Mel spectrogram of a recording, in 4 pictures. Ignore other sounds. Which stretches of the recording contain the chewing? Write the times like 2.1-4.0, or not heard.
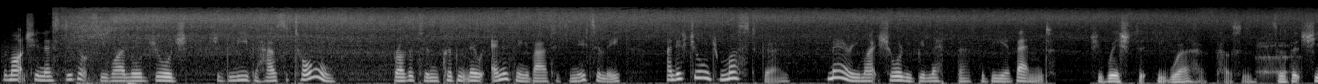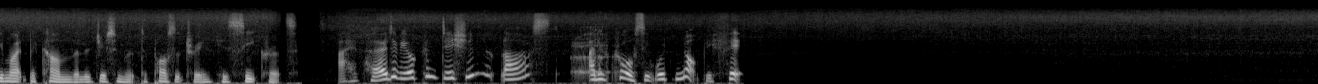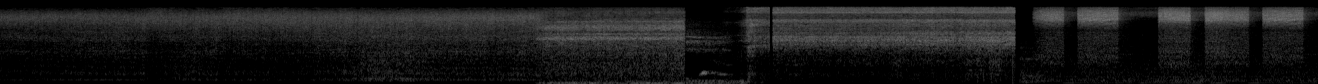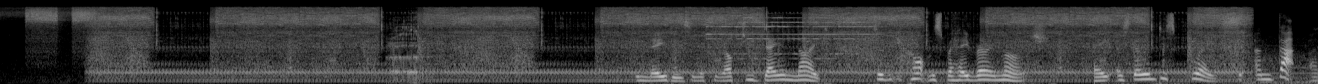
not heard.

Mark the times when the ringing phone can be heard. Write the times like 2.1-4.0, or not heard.
0.8-1.4, 46.5-48.4.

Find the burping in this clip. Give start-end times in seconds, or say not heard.
12.6-13.1, 18.9-19.4, 43.4-43.9.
